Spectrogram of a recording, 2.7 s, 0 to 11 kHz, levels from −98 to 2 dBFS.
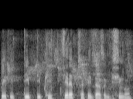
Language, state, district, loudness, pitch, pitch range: Kokborok, Tripura, Dhalai, -21 LUFS, 105 Hz, 95-115 Hz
